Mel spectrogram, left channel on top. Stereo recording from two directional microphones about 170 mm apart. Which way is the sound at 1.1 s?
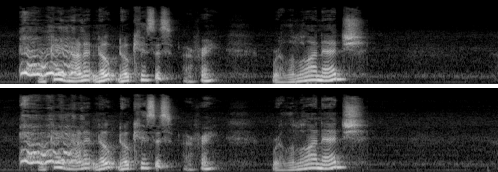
25° left (ahead or behind).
